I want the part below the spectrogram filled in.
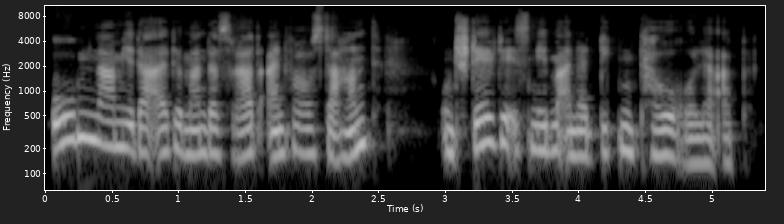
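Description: A woman narrating a novel in the first person, telling the story in a measured, clear way. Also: fairly low pitch, lively intonation, lo-fi sound. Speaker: audiobook narrator.

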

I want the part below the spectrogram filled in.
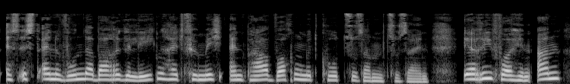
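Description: A woman's voice: mid-range voice, normal speed, warm tone, no echo, studio quality, close to an everyday voice. A woman voicing a mother who coaxes and then firmly scolds her daughter in an audiobook reading. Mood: coaxing. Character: busy mother, coaxing then firm and weary.

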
